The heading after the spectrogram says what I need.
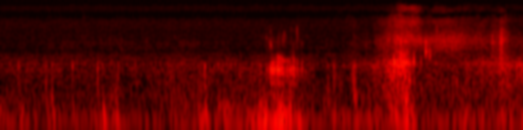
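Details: Person with an empty stomach, hungry: low, irregular belly growling and gurgling, rising twice into louder rumbles. Ordinary hunger-related borborygmi.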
